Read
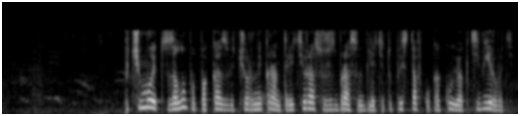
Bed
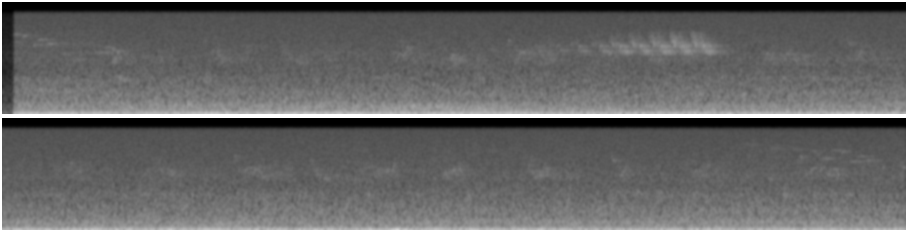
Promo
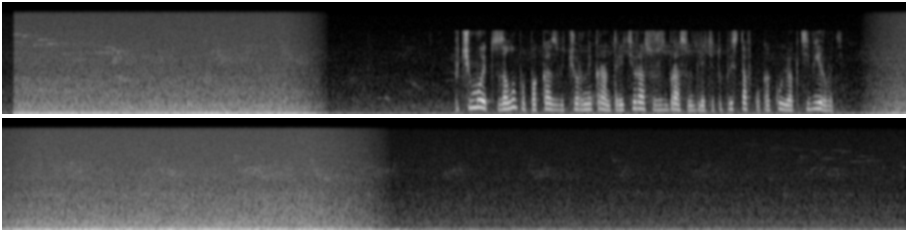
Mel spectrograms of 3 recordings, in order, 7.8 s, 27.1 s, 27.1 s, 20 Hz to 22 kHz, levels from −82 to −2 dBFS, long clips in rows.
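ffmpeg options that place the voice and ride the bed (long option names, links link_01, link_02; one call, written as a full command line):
ffmpeg -i stem1.wav -i stem2.wav -filter_complex "[0:a]adelay=4950,volume=2.5dB[link_01];[1:a]volume=21dB,afade=type=out:start_time=4.22:duration=0.69:silence=0.0794328,afade=type=in:start_time=12.88:duration=1.27:silence=0.0562341,afade=type=out:start_time=18.16:duration=1.25:silence=0.112202[link_02];[link_01][link_02]amix=inputs=2:normalize=0" out.wav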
